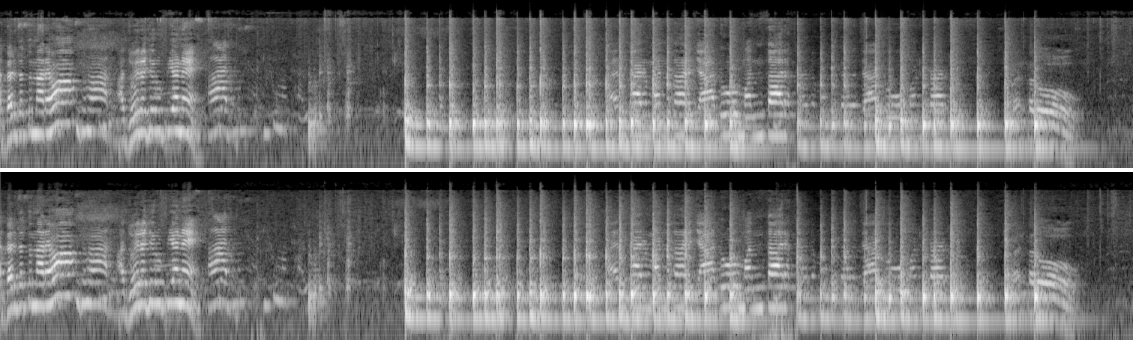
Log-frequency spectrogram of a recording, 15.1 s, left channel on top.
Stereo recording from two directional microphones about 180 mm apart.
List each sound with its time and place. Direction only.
0.1 s a man's voice: 10° left (ahead or behind)
1.1 s a man's voice: 20° right (ahead or behind)
1.5 s a man's voice: 10° left (ahead or behind)
2.7 s a child's voice: 15° right (ahead or behind)
4.1 s chicken: centre (ahead or behind)
5.4 s music: centre (ahead or behind)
